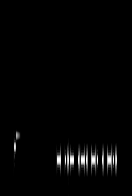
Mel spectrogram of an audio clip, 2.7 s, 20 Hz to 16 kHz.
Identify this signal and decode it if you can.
Morse code, heard as a keyed tone, about 47 wpm, 700 Hz. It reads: TURNED
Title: Sets of 4 Words - New Word Drill - 45wpm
